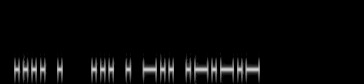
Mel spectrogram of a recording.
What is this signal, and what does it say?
Morse code, heard as a keyed tone, about 28 wpm, 700 Hz. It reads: HE SED.
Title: Sentences from Top 100 Words and Abbreviations 28wpm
